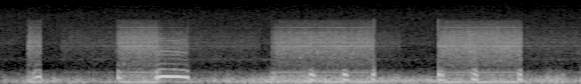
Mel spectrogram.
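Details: Great horned owl pair hooting to each other while checking out a nest in Savannah on a November morning, recorded by nest cam: deep soft hoots, one louder near the middle, with background hiss cutting in and out.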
